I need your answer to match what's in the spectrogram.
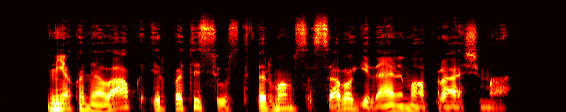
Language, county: Lithuanian, Šiauliai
